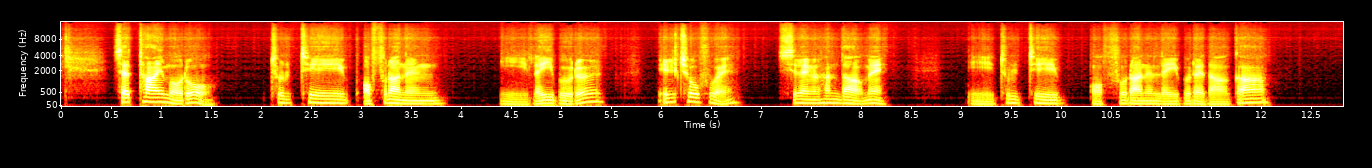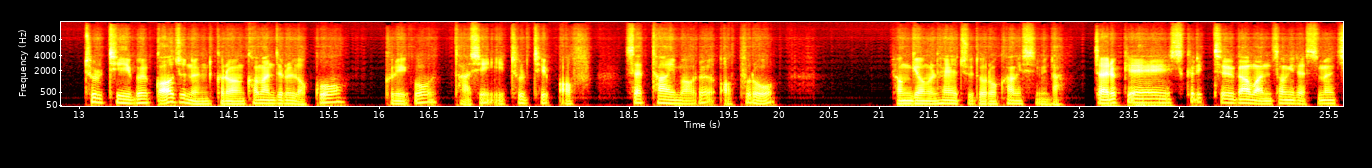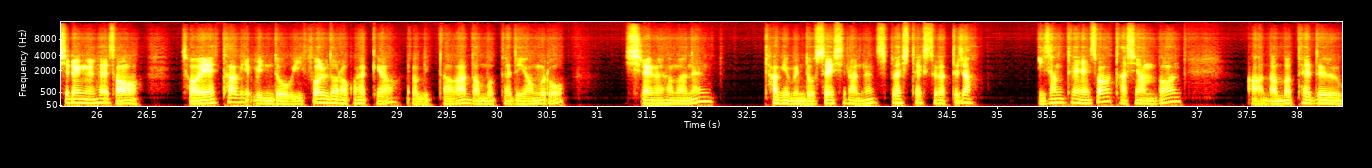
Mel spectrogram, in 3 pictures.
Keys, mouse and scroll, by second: 0.0-5.2 typing, 4.4 Down, 4.6 Down, 4.9 Up, 5.5 Down, 6.2 Up, 6.4 BackSpace, 6.7 ctrl+End, 6.9 Return, 7.2 Up, 7.3 Up, 7.6 ctrl+Right, 8.3 Right, 8.6 ctrl+c, 8.9 ctrl+End, 9.1 Return, 9.3 Return, 9.6 ctrl+v, 9.9-13.0 typing, 10.0 Return, 14.7 Escape, 15.1 Return, 16.0-17.6 typing, 19.9 ctrl+v, 20.9-21.9 typing, 21.9 ctrl+s, 22.4 click, 22.6 scroll up 3, 23.6-24.6 scroll down 2, 24.6-24.9 scroll up 2, 26.3 click, 27.1-27.5 scroll up 3, 27.3 click, 27.5 F5, 28.9 click, 32.2 KP_0.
